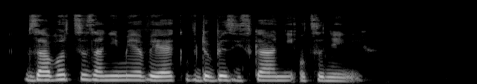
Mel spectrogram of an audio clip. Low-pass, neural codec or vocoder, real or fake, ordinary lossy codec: 10.8 kHz; none; real; MP3, 64 kbps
